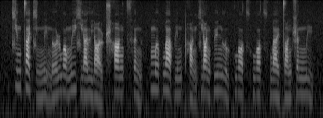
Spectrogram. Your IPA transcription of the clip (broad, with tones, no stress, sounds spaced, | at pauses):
t͡ɕ i˥ n t̪ ä˥˩ t͡ɕ i˩ n n̪ ḭ˨˩ n ɤ˧˥ ɻ w ɔ˥˩ m i˥ ɕ j ä˧˥ l j ɑ̰˨˩ ʊ̯ ʈ͡ʂʰ ɑ˥ ŋ t͡sʰ ə˥˩ n | m ɤ˥˧ p w ä˥˩ p i˧˥ n pʰ ɑ̰˨˩ ŋ ɕ j ɑ˥˩ ŋ p y˥ n l ṵ˨˩ k w ɔ˥˩ t͡sʰ w ɔ˥ t͡sʰ w a˥˩ ɪ̯ t̪ ɑ˧˥ ŋ ʂ ə˥ n m i˥˩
